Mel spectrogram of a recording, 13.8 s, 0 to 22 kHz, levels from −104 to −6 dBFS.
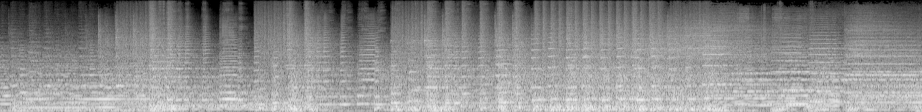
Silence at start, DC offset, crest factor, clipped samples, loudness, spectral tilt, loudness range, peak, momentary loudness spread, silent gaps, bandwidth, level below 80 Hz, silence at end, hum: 0 s; under 0.1%; 16 dB; under 0.1%; -18 LUFS; -5 dB/octave; 3 LU; -2 dBFS; 5 LU; none; over 20 kHz; -30 dBFS; 0 s; none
